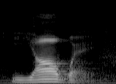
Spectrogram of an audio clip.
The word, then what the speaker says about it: Yahweh: So we know that the name here, the YHWH pattern, was pronounced, most likely would have been pronounced had they pronounced it, as Yahweh.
